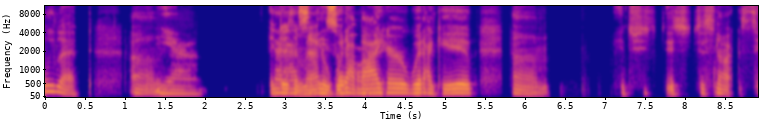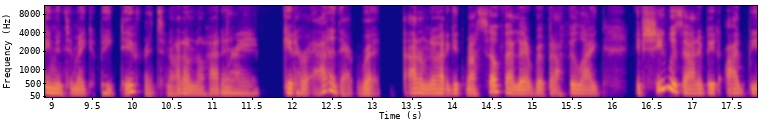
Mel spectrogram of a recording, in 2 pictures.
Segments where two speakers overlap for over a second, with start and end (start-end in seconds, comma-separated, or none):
2.8-4.3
